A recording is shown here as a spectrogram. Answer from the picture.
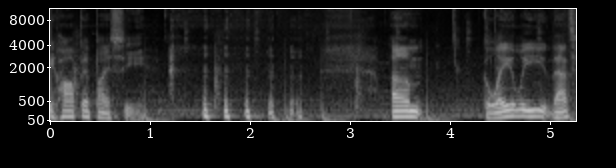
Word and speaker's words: Glalie: shiny hunt every hop hip I see um Glalie that's how it's pronounced I know I just I never said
